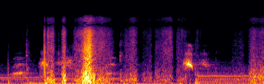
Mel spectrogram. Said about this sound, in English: Sorry, these dogs are way louder than I thought they'd be.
